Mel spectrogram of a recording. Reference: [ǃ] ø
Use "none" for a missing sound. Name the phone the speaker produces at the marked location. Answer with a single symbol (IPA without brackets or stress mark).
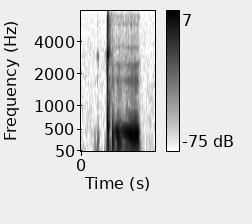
ǃ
